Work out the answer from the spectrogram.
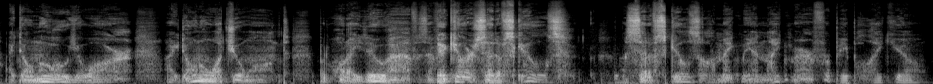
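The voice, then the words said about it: Liam Neeson impression. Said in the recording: “in a kind of Liam Neeson style way. Not a bad impression. I can work on that ... Nah, could definitely do some work.”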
